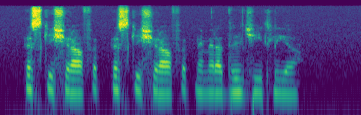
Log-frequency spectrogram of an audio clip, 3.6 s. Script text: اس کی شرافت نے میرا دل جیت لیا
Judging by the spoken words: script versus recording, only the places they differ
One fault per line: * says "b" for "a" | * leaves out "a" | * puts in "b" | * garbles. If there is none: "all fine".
* puts in "اس کی شرافت"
